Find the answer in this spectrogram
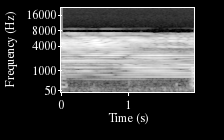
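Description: Soft instrumental background music in an Indian classical style: a steady drone of several held notes.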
